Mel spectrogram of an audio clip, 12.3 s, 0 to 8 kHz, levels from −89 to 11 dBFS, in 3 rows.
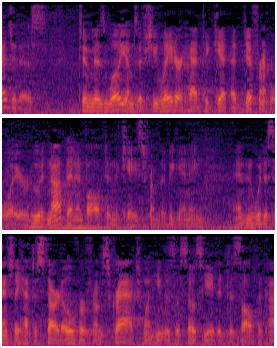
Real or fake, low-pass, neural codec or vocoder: real; 7.2 kHz; none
